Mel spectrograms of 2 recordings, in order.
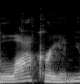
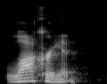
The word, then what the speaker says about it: Locrian: And then seven, diminished, is Locrian or Locrian. You can pronounce it either way. Now, I can't even name you a song really that emphasizes Locrian or Locrian.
